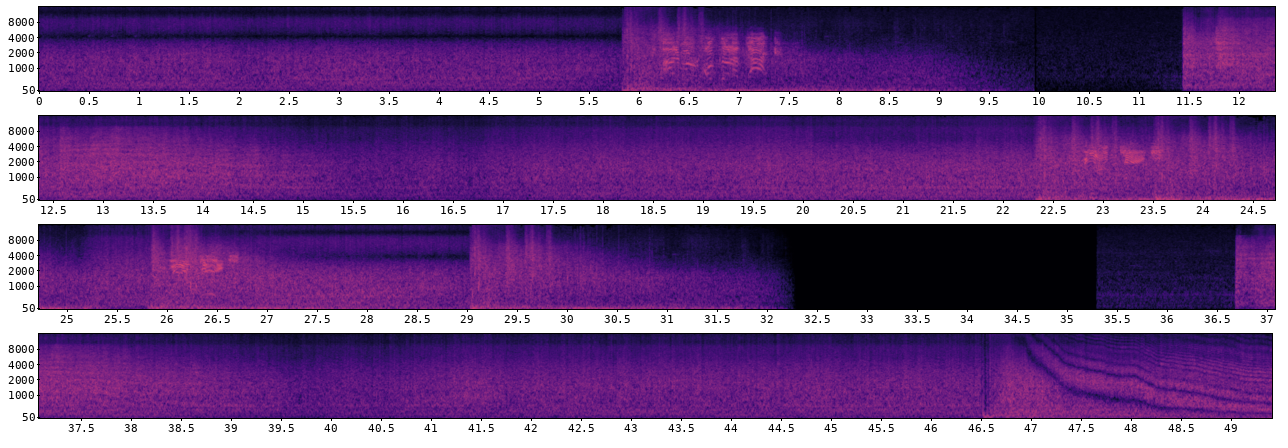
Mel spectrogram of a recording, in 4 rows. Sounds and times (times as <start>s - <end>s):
Artillery fire: 5.7s - 9.4s, 11.4s - 32.3s, 36.7s - 49.4s.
